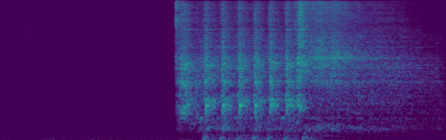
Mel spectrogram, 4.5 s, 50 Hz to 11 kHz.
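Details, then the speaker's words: Triumph ST1050 motorcycle, bought cheap at auction, cold start: starter churns about a second, engine fires and settles into a steady idle with no knocks or rattles; normal, healthy cold start and idle. "I can't believe that started. That sounds absolutely sick in a good way. Well, there you have it. I am absolutely fablasted. That sounded absolutely brilliant. No knocks, no rattles."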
